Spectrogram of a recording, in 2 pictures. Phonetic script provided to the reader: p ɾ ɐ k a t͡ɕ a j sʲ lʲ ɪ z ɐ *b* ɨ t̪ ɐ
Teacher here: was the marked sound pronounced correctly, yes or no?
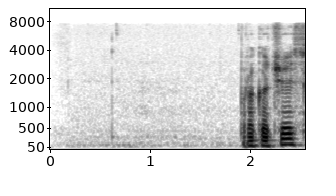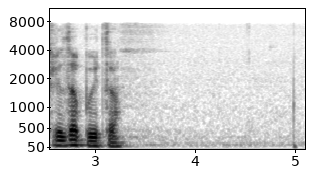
no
